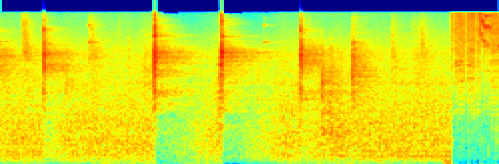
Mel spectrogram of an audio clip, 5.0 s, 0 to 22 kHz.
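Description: Tough Tug come-along being cranked by its hand lever, its ratchet clicking sharply every half second or so as it hoists a load of roughly 1,500 pounds. The clicking stops about four and a half seconds in.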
